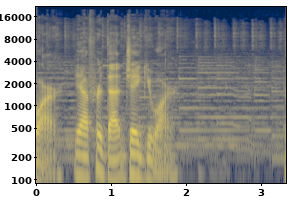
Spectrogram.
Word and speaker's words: Jaguar: do you talk about I'd say it as Jaguar Jaguar Jaguar I would say Jaguar at least that's my American pronunciation be jagwire if I was to say how the English was well I mean I've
